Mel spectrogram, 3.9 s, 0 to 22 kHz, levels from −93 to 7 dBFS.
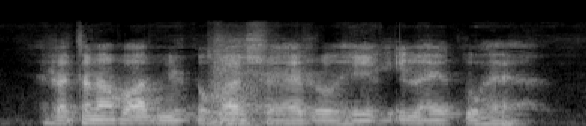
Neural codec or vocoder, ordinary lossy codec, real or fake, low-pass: codec, 32 kHz, 1.9 kbps, SNAC; AAC, 32 kbps; fake; 10.8 kHz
